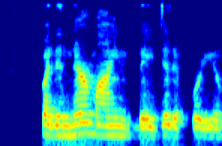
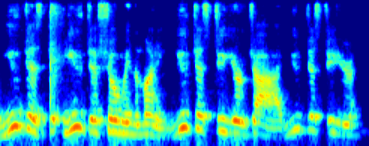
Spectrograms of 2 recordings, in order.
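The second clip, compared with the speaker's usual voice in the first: higher, louder mock demands; combative; 3 semitones higher, 4 dB louder than usual. Combative football player demanding of his agent, mock confrontational. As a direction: push each demand out combatively. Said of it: "he's very combative".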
